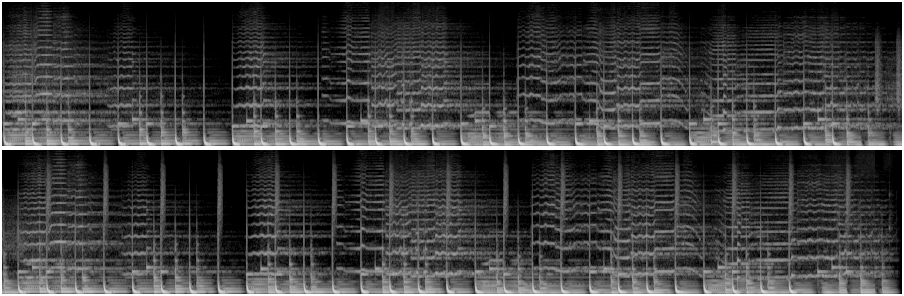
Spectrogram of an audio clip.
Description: deep house , танцевальные
без слов , восточные
скрипка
